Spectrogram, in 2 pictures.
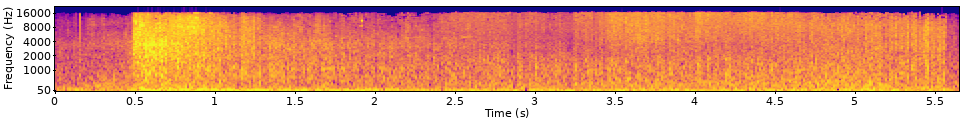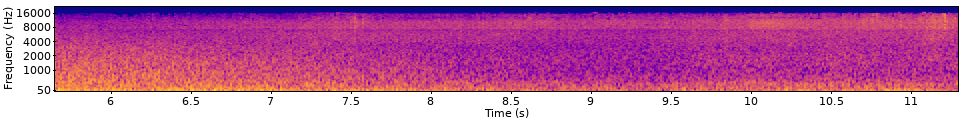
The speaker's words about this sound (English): The uranium bomb lays waste to the city.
